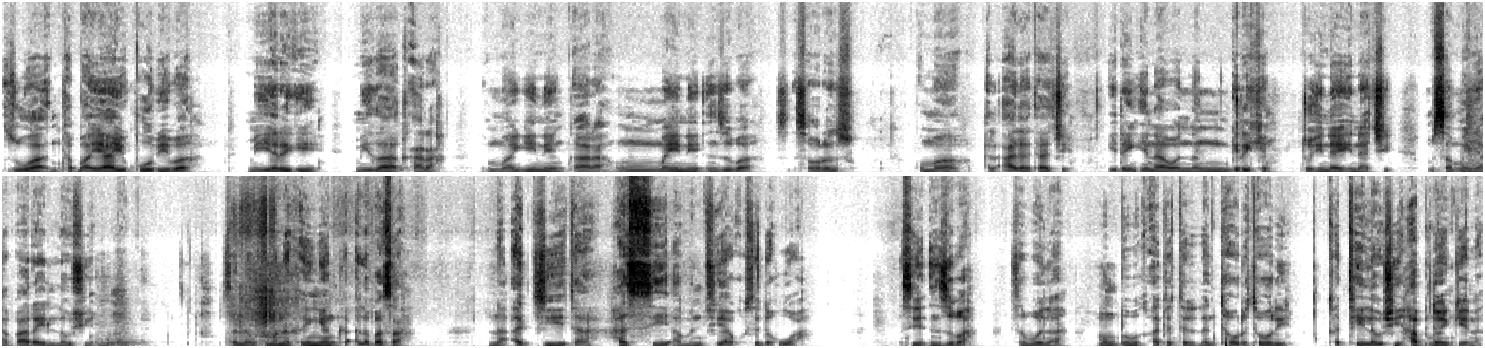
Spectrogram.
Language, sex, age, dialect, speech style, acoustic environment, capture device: Hausa, male, 25-34, Nigeria - Kano, anxious; tired; happy; nervous; excited; stressed; focused; relaxed, people talking; music; silence; appliances; traffic; construction, mobile / Linux / Chrome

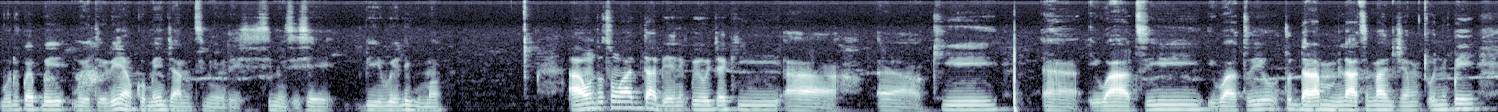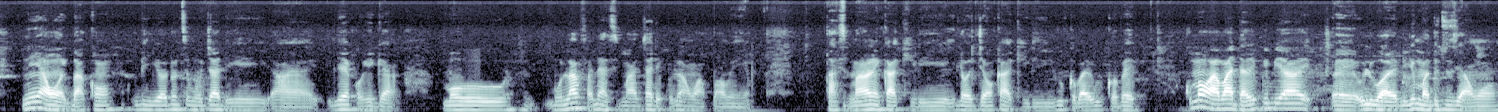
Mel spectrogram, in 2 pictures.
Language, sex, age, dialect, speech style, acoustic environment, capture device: Yoruba, male, 25-34, Nigeria - Ibadan, focused, nature; silence, mobile / Linux / Chrome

